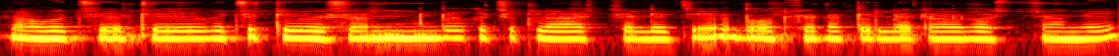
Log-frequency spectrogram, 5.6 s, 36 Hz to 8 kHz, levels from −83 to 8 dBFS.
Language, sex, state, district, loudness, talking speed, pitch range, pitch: Odia, female, Odisha, Nuapada, -15 LUFS, 150 wpm, 195-210 Hz, 200 Hz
